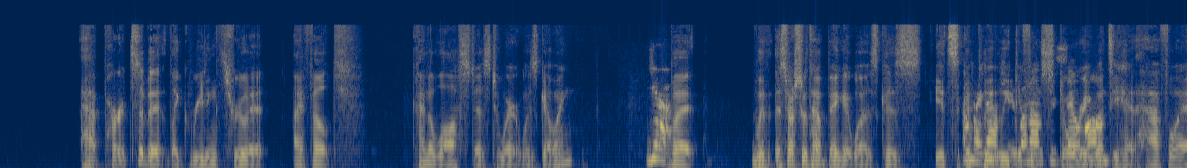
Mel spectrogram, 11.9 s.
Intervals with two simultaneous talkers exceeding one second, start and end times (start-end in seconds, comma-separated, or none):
9.6-11.1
